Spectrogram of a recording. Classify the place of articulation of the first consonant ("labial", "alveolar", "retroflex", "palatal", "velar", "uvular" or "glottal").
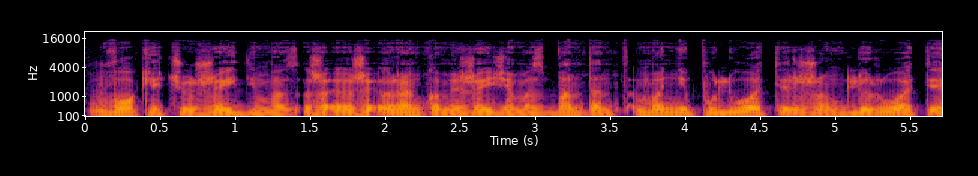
labial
